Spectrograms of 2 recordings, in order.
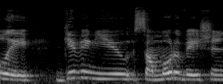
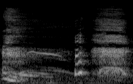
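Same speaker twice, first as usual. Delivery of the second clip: high burst of laughter; sudden high laugh; 13 semitones higher than usual. Real, not acted. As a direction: let a high laugh escape at your own joke.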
